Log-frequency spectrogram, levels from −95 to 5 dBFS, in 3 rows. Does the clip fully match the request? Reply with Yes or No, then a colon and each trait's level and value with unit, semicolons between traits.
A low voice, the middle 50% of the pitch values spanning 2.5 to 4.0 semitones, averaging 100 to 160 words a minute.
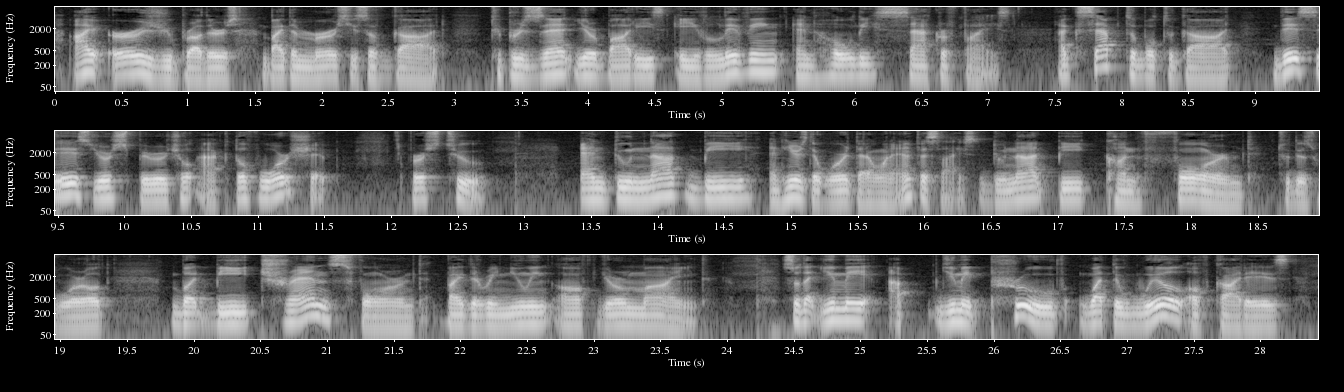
Yes: very low, 95 Hz; average, 3.5 semitones; average, 155 wpm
